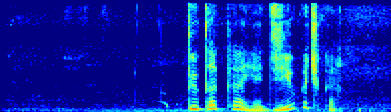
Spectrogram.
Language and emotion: Russian, positive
